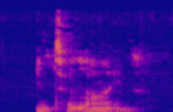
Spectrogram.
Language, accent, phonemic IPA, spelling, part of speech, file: English, Southern England, /ˌɪntə(ɹ)ˈlaɪn/, interline, verb, LL-Q1860 (eng)-interline.wav
- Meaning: 1. To write or insert between lines already written or printed, as for addition or correction 2. To arrange in alternate lines 3. To imprint or mark with lines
